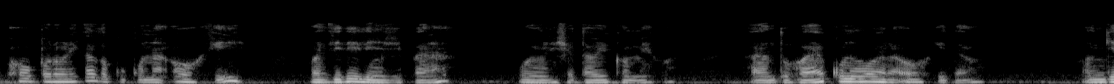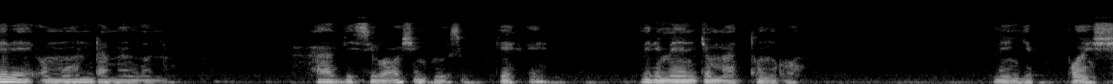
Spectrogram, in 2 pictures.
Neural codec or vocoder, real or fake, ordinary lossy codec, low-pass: none; real; Opus, 24 kbps; 7.2 kHz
